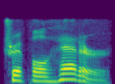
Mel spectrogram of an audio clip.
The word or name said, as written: triple-header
